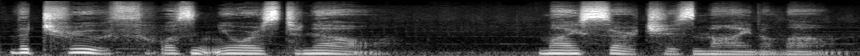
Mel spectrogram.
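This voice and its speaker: A woman playing a wise, guarded, mysterious wanderer in a video game, with measured, poised storytelling delivery. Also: fairly low pitch, gravelly, a little mellow, faint music behind.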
